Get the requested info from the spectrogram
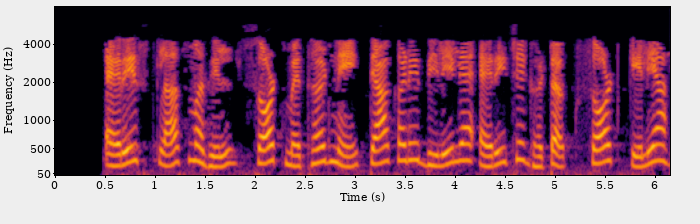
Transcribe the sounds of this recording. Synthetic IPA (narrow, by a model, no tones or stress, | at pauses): æɾesʈklasməd̪ʱiːlsɔɾʈmet̪ʰəɖnet̪jakəɽed̪ileljaʔæɾet͡seɡʱəʈək̚sɔɾʈkeleaɦe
